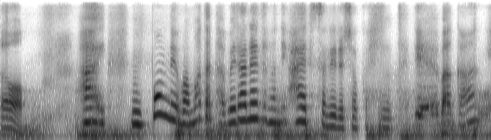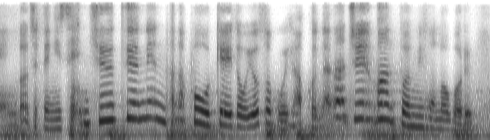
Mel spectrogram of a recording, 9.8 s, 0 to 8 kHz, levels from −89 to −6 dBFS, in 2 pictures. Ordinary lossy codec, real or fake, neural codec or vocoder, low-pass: none; fake; codec, 24 kHz, 0.9 kbps, WavTokenizer, large speech release; 7.2 kHz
